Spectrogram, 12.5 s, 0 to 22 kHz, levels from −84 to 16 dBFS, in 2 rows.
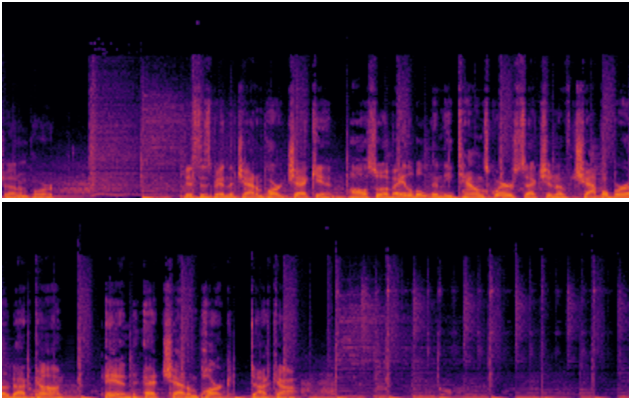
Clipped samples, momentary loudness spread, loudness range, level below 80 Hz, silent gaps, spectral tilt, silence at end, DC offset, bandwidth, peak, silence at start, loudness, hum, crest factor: under 0.1%; 16 LU; 8 LU; -30 dBFS; none; -5.5 dB/octave; 0 s; under 0.1%; 16.5 kHz; -6 dBFS; 0 s; -19 LUFS; none; 14 dB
